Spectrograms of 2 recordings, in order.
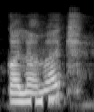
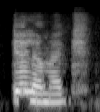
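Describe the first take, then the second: First: قلمک as qalamak, with q; teacher's demo of قلمک as qalamak; q variant. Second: گلمک as gelamak, with hard g; teacher's demo of گلمک as gelamak; g variant. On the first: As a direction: begin قلمک on a back q. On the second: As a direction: begin گلمک on g in place of q. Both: Shown as a demonstration. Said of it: "یا".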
